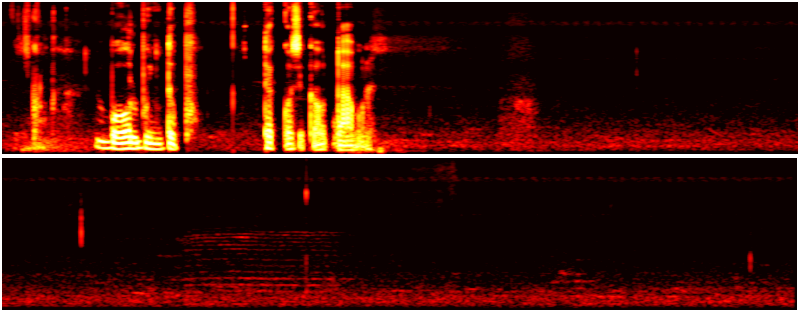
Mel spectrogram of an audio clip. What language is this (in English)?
Wolof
